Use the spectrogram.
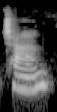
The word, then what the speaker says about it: Chan: made its way through China and was pronounced a little bit differently as Chan and then made its way to Japan where it's pronounced Zen so what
